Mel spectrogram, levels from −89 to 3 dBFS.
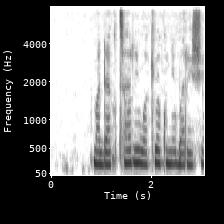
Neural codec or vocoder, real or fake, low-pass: vocoder, 44.1 kHz, 80 mel bands, Vocos; fake; 7.2 kHz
